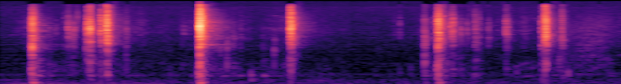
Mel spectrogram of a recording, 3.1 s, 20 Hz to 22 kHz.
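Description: Sharp, dry clicks of wire being cut and stripped for a fuel pump relay hardwire kit on a turbocharged MX5, a handful of isolated snips spaced irregularly, close and quiet.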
